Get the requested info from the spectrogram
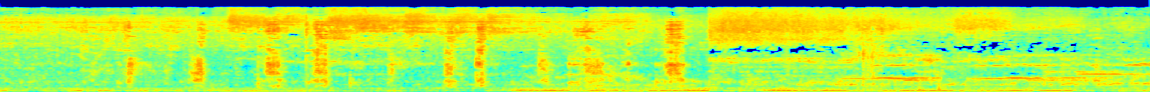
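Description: Spice masala sizzling in a hot black iron wok, stirred with a flat spatula that scrapes across the pan in repeated short strokes. About two-thirds of the way through the scraping stops and a steadier, fainter hiss with a few thin tones carries on.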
